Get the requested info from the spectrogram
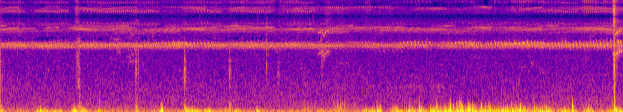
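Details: Crickets chirping in the bush during farm work building a road: a steady, finely pulsed high trill in several even bands throughout, under loud low thuds, scraping and rustling from the work.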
